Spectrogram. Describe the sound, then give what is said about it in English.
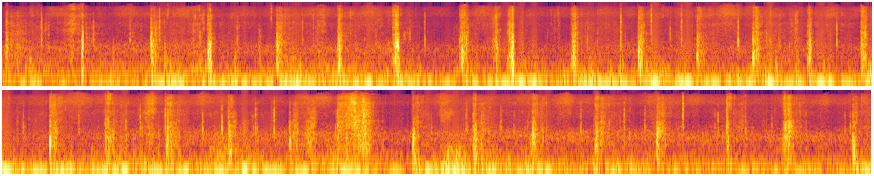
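Quick, evenly paced running footsteps, roughly three sharp thuds per second, recorded as a sound effect for a character running at the end of a play, keep a steady rhythm for several seconds over a continuous low rumble, with no talking. “I don't know, is there any running in the play?”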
